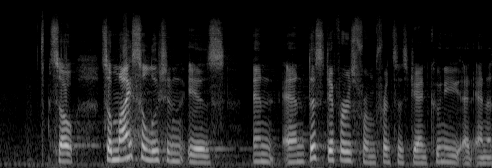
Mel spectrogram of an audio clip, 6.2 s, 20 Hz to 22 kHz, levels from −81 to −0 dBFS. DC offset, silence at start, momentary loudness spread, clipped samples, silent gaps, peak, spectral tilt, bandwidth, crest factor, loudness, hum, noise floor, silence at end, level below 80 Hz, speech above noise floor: under 0.1%; 0.5 s; 13 LU; under 0.1%; none; -18 dBFS; -4 dB/octave; 16.5 kHz; 16 dB; -33 LUFS; none; -59 dBFS; 0 s; -74 dBFS; 26 dB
